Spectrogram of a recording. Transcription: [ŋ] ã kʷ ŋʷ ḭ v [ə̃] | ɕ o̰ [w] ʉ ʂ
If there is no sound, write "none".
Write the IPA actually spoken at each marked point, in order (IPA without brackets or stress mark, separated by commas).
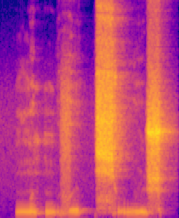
ŋʷ, ə, w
